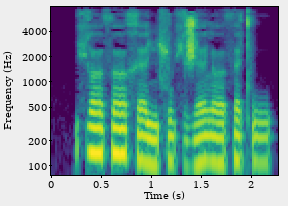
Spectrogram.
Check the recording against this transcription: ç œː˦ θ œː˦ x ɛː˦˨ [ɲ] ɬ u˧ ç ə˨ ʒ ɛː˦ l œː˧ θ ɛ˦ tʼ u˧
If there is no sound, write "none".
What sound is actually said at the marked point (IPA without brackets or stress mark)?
ɲ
